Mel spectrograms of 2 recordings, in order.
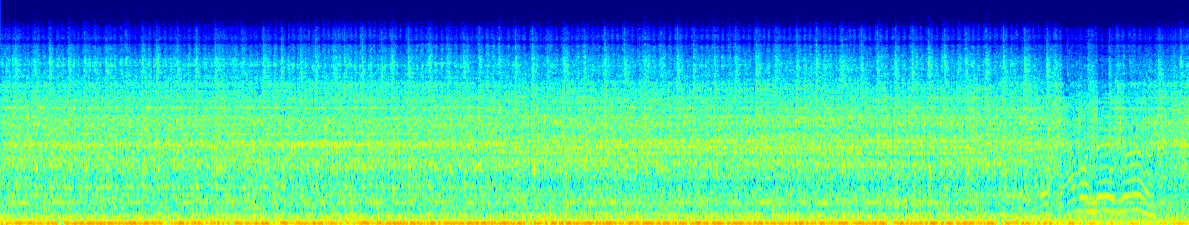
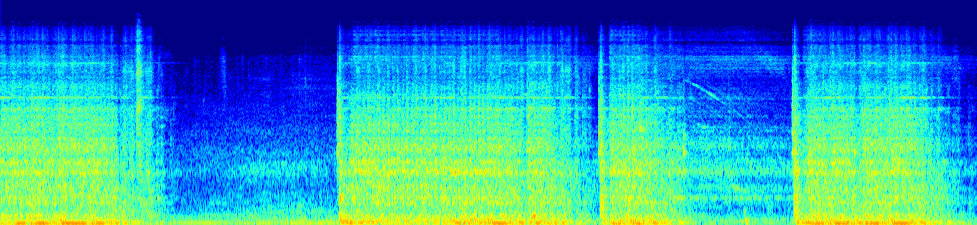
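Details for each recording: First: Jet boat two-stroke with freshly rebuilt carbs, on a water hose: steady low rumble at even speed, no stumbles or misfires; running smoothly. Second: Jet boat engine, missing a hose to the firewall (owner unsure, thinks pressure hose): rough bursts surging and dropping out every couple of seconds, rich choked running; choke stuck on from a kinked choke line, likely needing replacement.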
